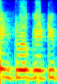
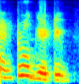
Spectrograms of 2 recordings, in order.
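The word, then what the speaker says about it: interrogative: ठीक है, कुछ लोग इसे इंट्रोगेटिव पढ़ते हैं, बट सही वर्ड जो उसकी प्रोनाउंसिएशन होती है ना, वो होती है एंट्रोगेटिव।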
